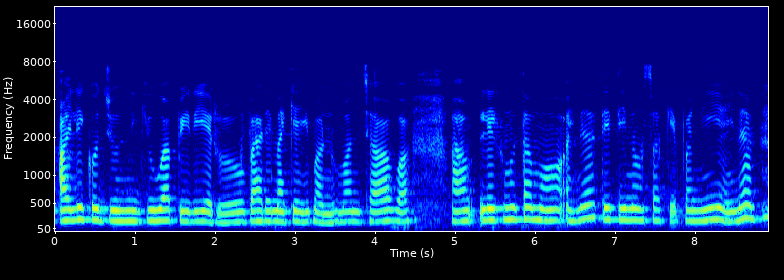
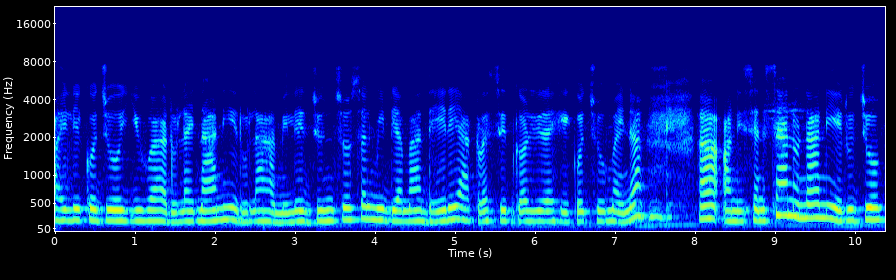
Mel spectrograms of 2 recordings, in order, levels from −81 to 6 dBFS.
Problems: background sounds at intervals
